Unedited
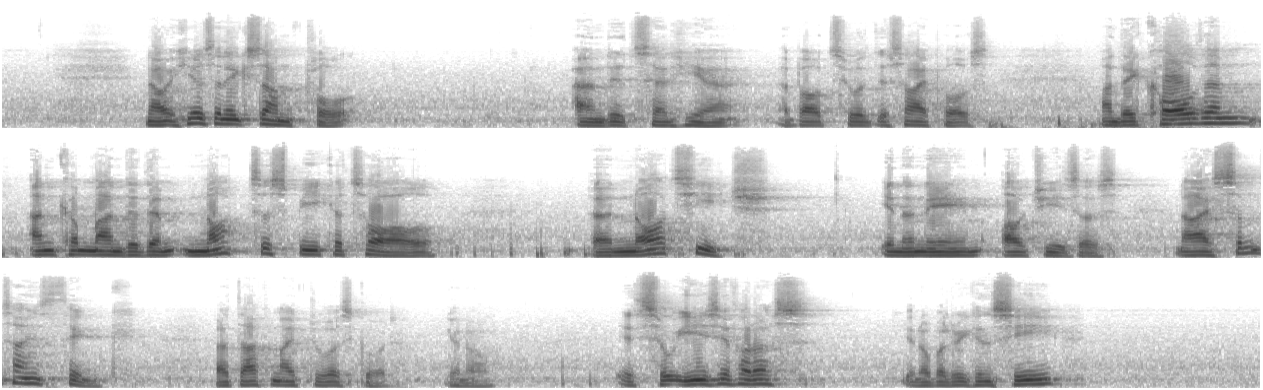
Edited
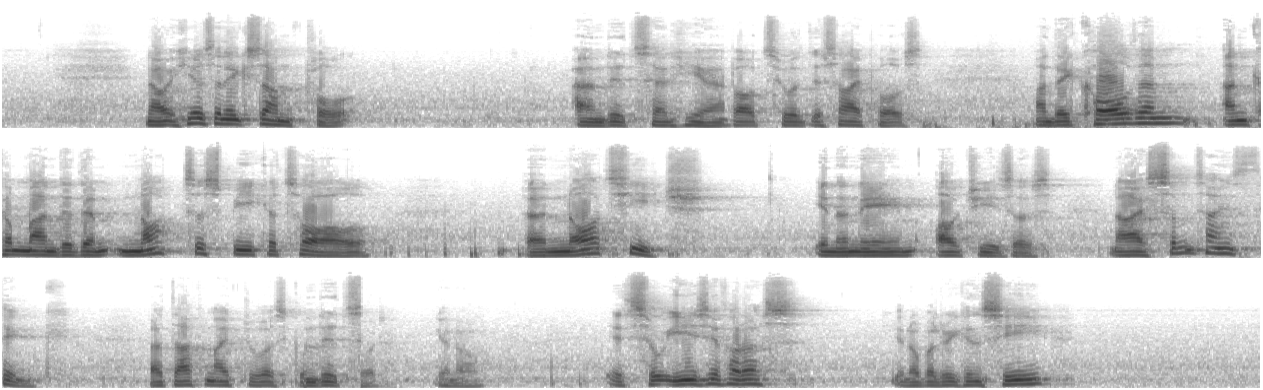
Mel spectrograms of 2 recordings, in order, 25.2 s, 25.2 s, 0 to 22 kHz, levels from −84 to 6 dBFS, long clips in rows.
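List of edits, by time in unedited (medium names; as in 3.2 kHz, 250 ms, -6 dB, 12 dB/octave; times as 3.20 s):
3.94–4.31 s: copy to 19.25 s
4.81–5.25 s: delete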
